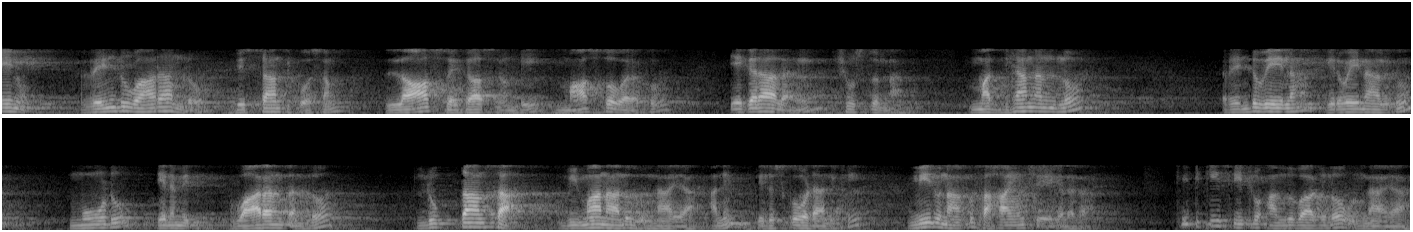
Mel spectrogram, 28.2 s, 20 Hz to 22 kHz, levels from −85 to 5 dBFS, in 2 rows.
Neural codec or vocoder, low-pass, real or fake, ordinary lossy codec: autoencoder, 48 kHz, 32 numbers a frame, DAC-VAE, trained on Japanese speech; 7.2 kHz; fake; AAC, 16 kbps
